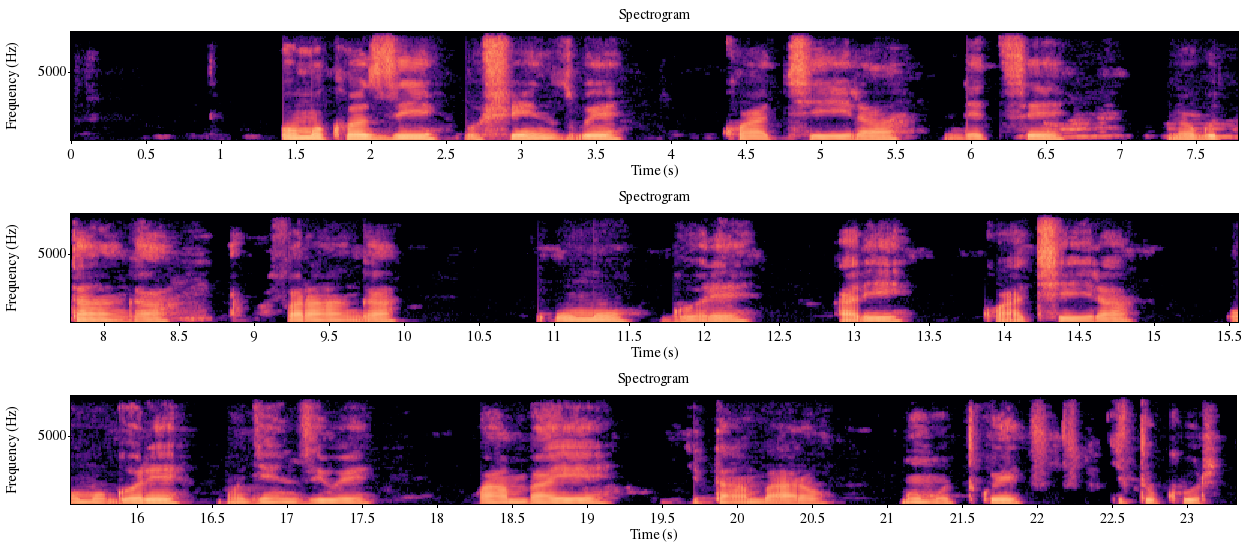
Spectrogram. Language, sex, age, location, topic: Kinyarwanda, male, 25-35, Kigali, finance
